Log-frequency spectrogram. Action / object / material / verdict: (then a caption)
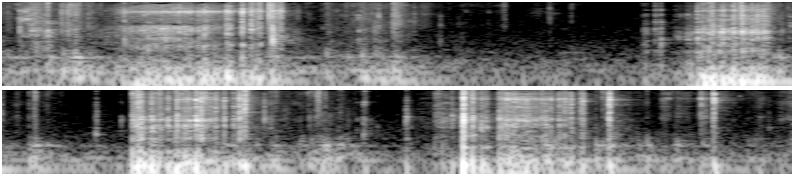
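scrape / solid soap bar scraped with a metal blade / soap / none. A metal blade scrapes and carves a hand-sized solid soap bar, gray outside and red inside, held in the hand beside a second, untouched soap bar. Bursts of bright, dry, crinkly scraping, like tearing, come and go with quiet gaps between strokes. The carving leaves a pile of red shavings.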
